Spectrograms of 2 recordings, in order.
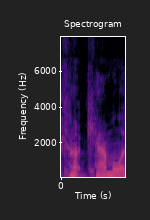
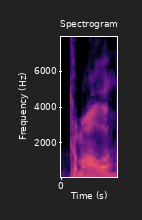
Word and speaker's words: Kamala: again i don't think uh uh is it camila harris she's how do you say her name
